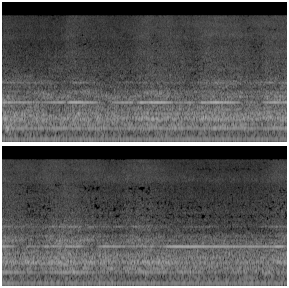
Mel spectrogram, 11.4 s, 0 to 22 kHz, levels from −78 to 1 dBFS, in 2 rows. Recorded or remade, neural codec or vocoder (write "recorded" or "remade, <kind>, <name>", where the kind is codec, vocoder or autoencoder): recorded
